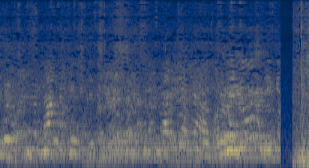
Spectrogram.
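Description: Background chatter of several women talking at once, with no single clear voice. It breaks off abruptly near the end.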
